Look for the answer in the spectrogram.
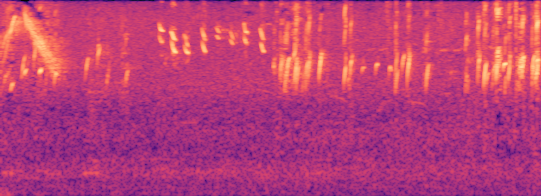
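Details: Young goldfinches, male and female, coaxed into song: scattered high chips and a brief whistled slur open, followed by sparse chirps and then a denser twittering burst at the end.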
